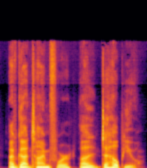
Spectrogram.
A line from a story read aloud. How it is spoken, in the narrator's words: I stammered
